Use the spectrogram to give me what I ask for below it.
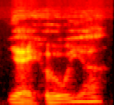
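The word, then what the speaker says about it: Yehuiah: 33 is pronounced something closer to Yehuia.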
